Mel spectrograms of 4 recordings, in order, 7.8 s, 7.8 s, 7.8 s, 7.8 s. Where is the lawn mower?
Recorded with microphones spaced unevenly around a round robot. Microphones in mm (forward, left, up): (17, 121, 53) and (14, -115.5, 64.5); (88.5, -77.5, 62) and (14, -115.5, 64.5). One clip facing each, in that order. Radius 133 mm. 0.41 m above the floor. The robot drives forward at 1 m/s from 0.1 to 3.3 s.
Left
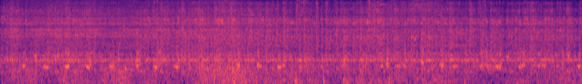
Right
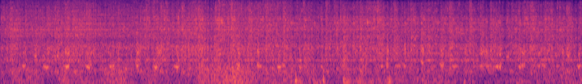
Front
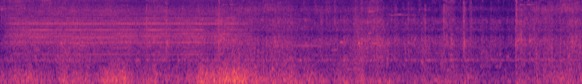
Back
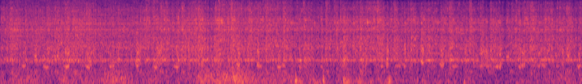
165° right.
